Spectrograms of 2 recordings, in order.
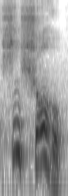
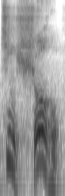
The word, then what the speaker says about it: chinchorro: Por exemplo, nós temos as múmias chinchorro, ou chinchorro, dependendo da pronúncia, que são corpos mumificados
